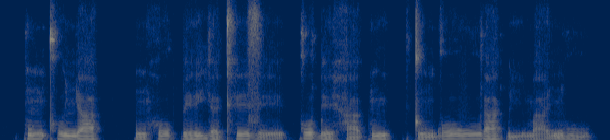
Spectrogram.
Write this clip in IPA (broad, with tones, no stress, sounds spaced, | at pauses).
k ũ˦ ŋ kʰ o˦ ɲ a˦ | ũ˨ h oː˦ k͡p eː˨˦ j ɛ˨ kʰ e˦ z eː˨ | k o˦ ɗ e˨ h aː˨ kʷ ĩ˦ | t ũ˨ ɡ͡b oː˦ β uː˦ ɾ aː˨˦ k͡p iː˨ m aː˨ ɲ u˦˨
